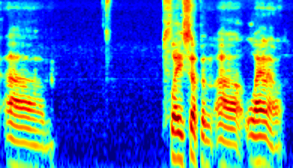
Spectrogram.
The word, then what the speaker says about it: Llano: place up in uh llano it's it's pr it's spelled yano llano but in texas we pronounce atlanta because we're a bunch of hicks and there's a pla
